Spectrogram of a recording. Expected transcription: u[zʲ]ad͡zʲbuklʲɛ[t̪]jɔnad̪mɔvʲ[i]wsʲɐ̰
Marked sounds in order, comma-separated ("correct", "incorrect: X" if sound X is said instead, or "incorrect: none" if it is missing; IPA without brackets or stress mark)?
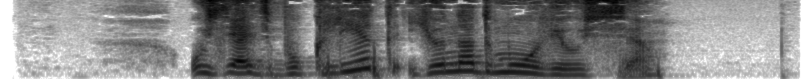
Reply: correct, correct, correct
